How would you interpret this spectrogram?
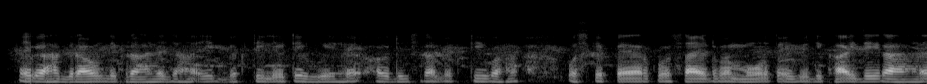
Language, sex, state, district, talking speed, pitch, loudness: Hindi, male, Uttar Pradesh, Jalaun, 170 wpm, 125 Hz, -32 LUFS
